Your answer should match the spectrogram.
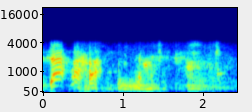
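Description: Small dog whining and growling as it bites at a hand: a short high, wavering whine at the start, then a lower, rough growl about a second in.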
